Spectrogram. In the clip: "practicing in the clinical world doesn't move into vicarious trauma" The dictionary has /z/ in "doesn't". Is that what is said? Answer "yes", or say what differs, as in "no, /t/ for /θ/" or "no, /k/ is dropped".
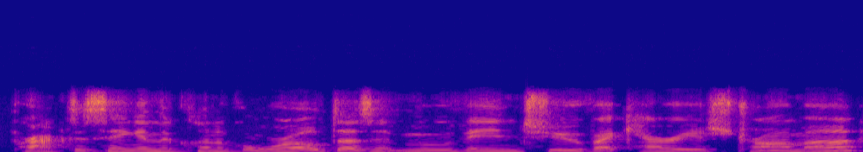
yes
